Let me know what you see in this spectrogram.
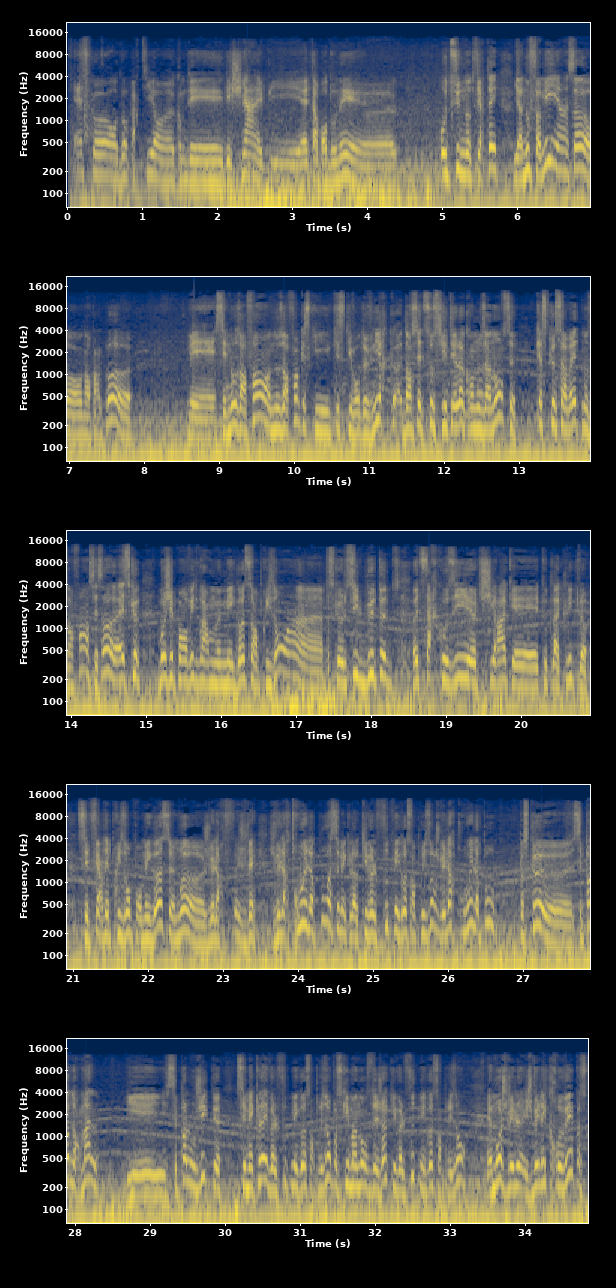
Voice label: Metaleurop employe en colere

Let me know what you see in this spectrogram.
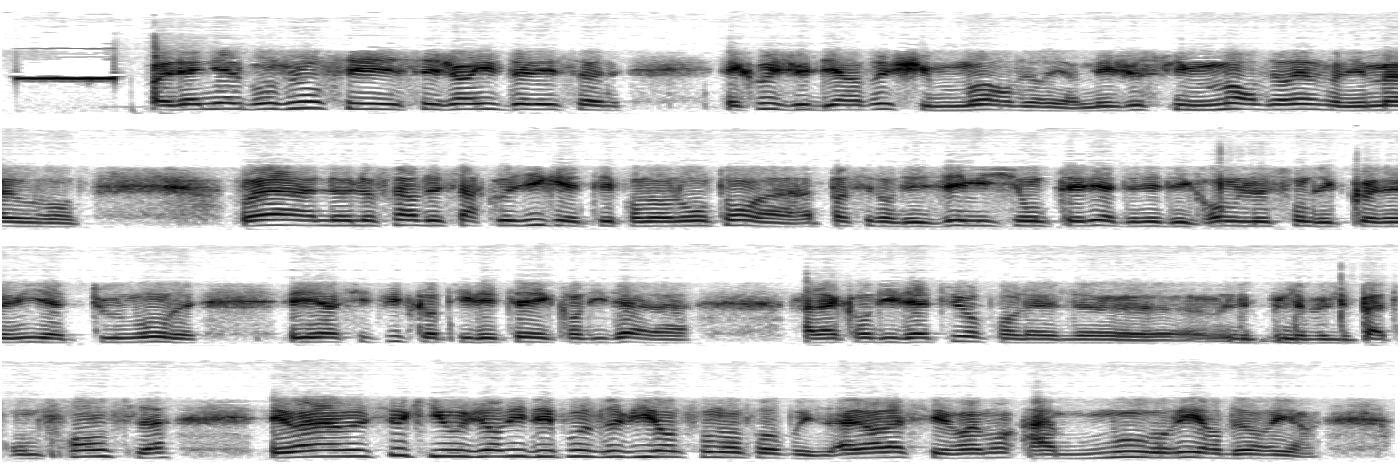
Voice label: repondeur; Faillite Guillaume Sarkosy

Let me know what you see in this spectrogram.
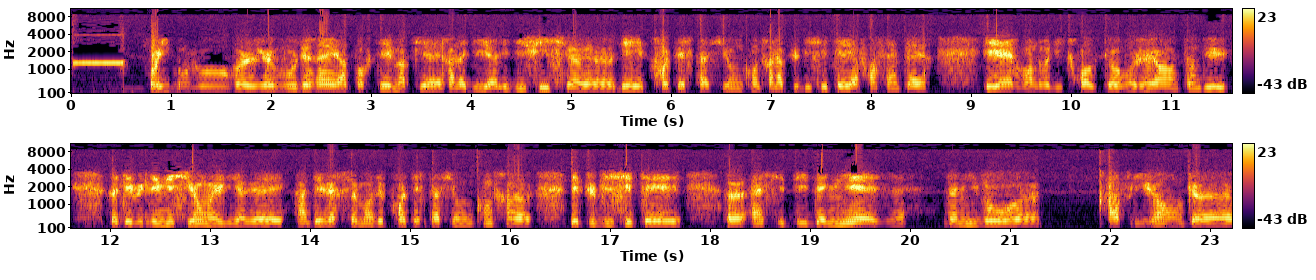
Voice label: Pub répondeur; France Inter

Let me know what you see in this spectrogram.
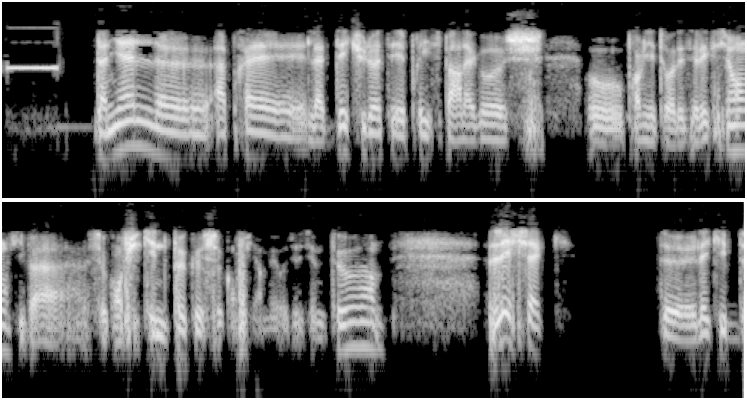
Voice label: Coupe du Monde repondeur

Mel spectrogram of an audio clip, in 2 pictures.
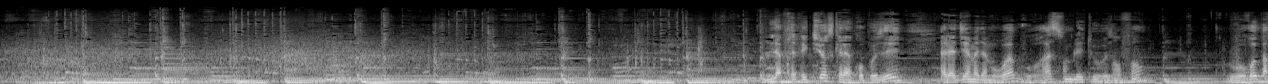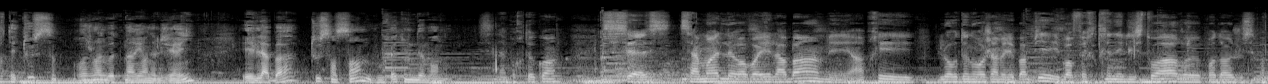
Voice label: micro trottoir; Famille expulsable

